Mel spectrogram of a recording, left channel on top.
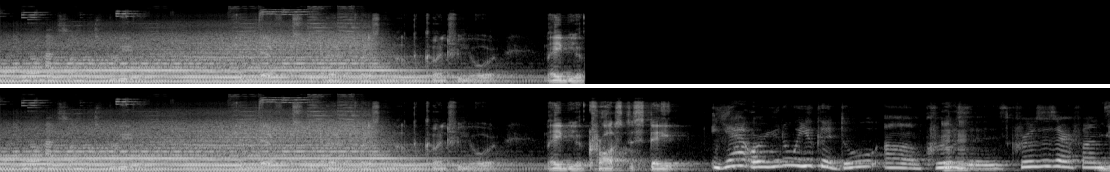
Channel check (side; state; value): left; drops out; at 5.9 s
